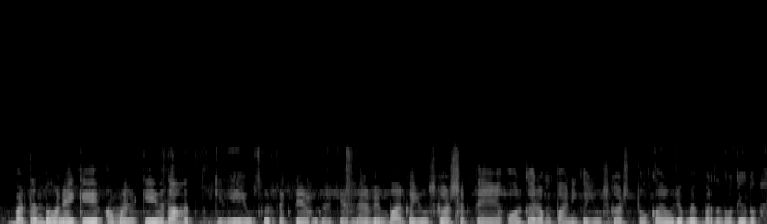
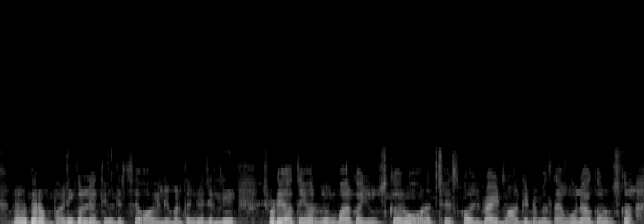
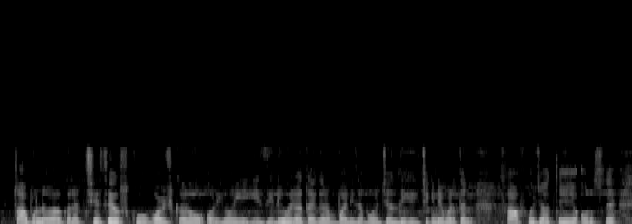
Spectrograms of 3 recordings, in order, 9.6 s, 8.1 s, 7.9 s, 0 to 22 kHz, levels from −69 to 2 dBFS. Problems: none marked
